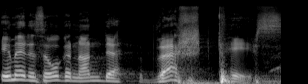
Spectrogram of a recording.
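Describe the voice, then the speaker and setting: A man speaks very slowly in a high-pitched voice. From Hesse, Germany. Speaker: comedian. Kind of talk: motivational stage talk. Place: stage. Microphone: handheld.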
